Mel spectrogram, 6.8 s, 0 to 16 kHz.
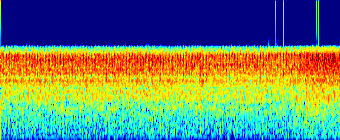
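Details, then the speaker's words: VW LT35 diesel idling, run without its pump contraption: harsh metallic rattle about three clatters a second over the idle, likened to a bag of spanners; source unclear, belt mentioned. "you can hear it from me like rattle rattle rattle rattle"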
